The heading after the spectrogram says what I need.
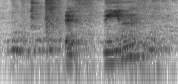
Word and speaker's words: ethene: Ethene is pronounced like E, C2H4.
